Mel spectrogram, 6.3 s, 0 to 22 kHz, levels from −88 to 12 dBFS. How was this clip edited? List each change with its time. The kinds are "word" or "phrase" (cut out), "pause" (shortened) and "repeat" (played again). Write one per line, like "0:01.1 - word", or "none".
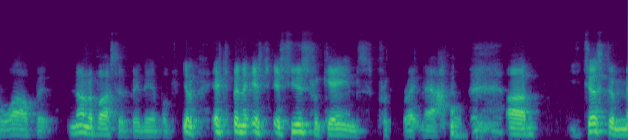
0:01.7 - word
0:02.7 - word
0:03.9 - word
